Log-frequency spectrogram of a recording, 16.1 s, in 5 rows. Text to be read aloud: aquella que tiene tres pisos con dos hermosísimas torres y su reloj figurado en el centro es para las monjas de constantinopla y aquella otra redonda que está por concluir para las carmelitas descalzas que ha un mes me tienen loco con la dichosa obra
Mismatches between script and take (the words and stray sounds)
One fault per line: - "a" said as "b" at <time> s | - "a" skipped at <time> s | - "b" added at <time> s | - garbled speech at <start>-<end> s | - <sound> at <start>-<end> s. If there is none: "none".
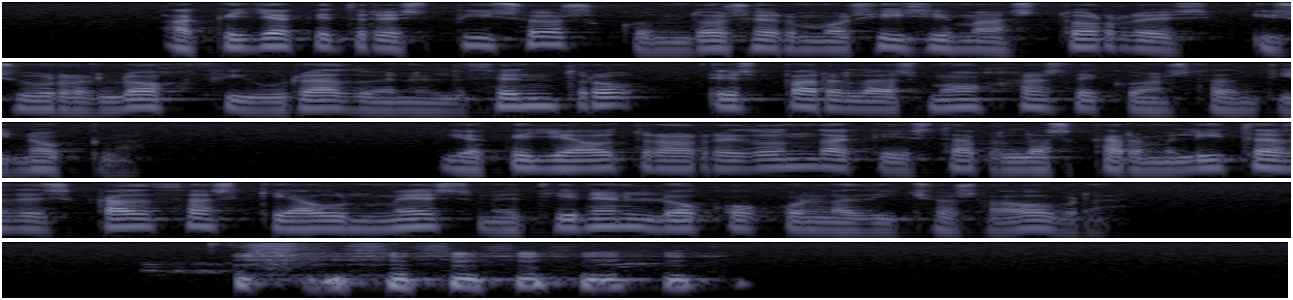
- "tiene" skipped at 0.8 s
- "por concluir para" skipped at 8.9 s
- laugh at 13.2-14.8 s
